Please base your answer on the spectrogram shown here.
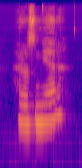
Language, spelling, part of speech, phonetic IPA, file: Czech, rozměr, noun, [ˈrozm̩ɲɛr], Cs-rozměr.ogg
- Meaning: dimension (measure of spatial extent)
